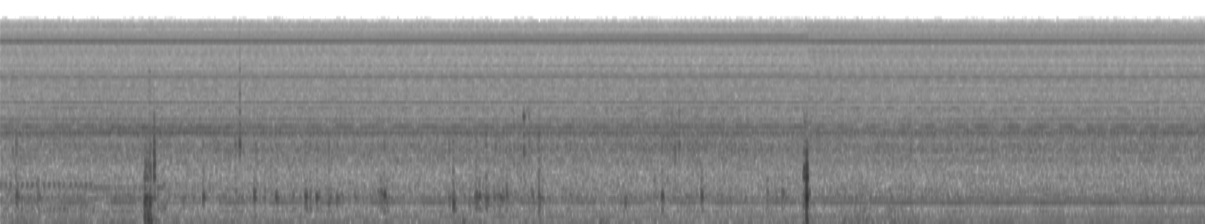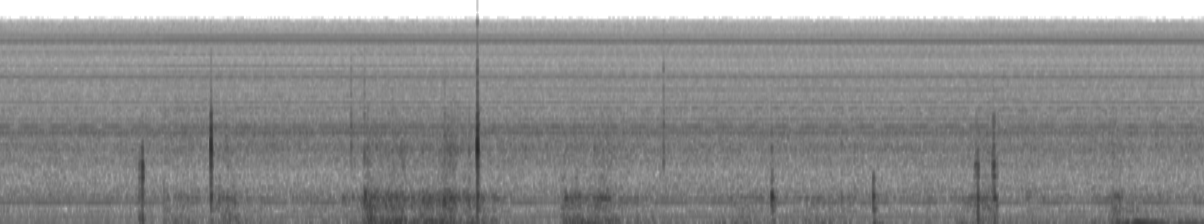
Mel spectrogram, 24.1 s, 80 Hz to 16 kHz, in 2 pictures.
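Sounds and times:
faint whine: 0.0s - 24.0s
hurricane wind and rain: 15.5s - 24.0s.

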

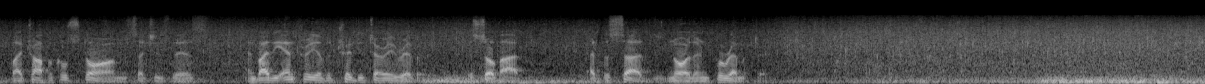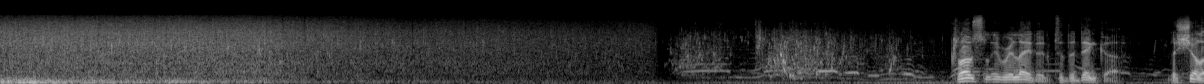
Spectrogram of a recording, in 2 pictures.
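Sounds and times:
heavy rain downpour: 0.0s - 21.8s
low rumble of thunder: 3.3s - 15.0s.

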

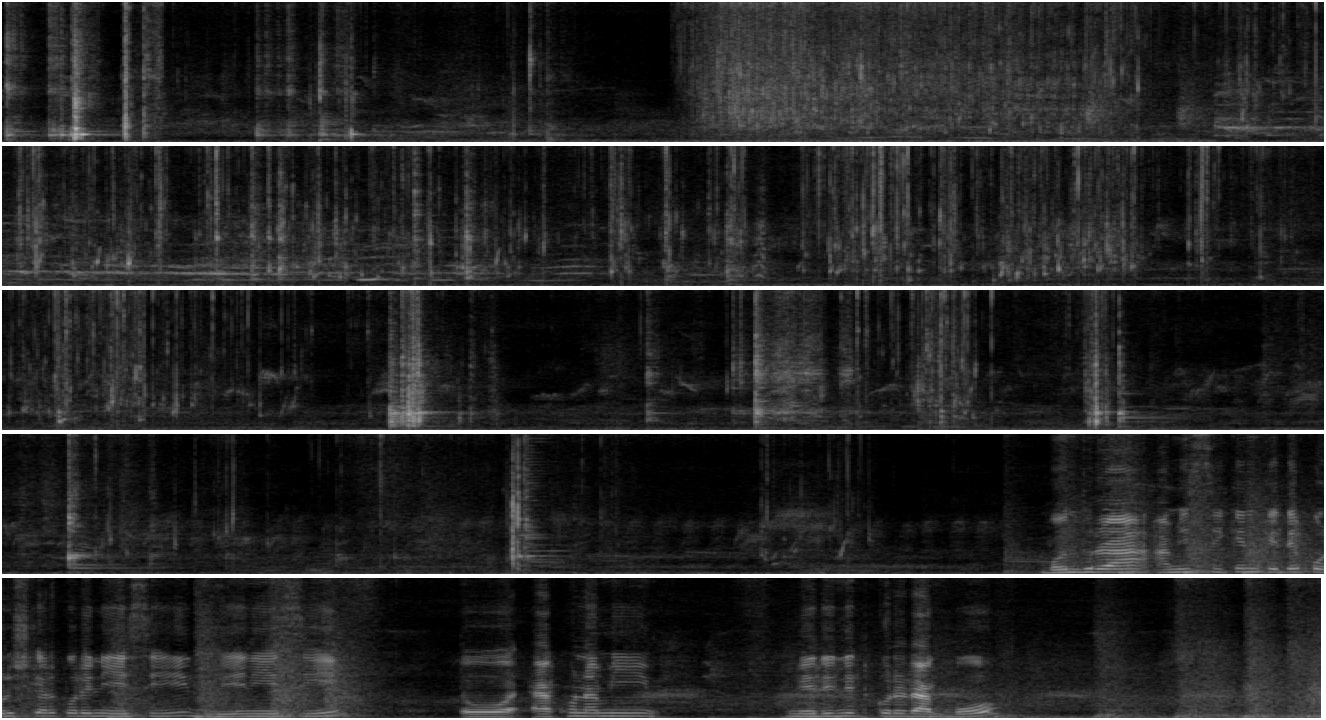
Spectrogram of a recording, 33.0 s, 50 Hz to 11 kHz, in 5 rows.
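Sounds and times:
water splashing in a steel bowl: 3.4s - 15.7s, 16.3s - 24.2s.

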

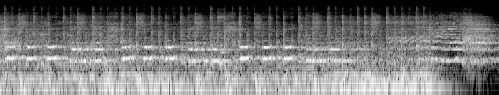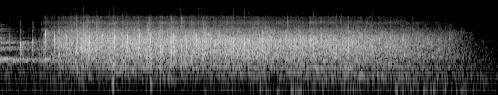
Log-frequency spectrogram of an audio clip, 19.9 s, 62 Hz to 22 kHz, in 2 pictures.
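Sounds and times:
pop backing track: 0.0s - 9.6s
audience applauding: 10.4s - 19.9s.

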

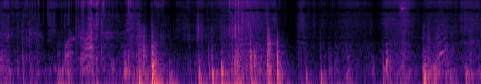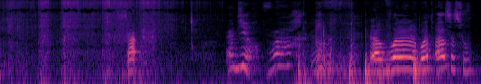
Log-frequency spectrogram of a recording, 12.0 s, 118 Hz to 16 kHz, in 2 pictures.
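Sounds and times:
plastic wrap crumpling: 0.0s - 9.2s.

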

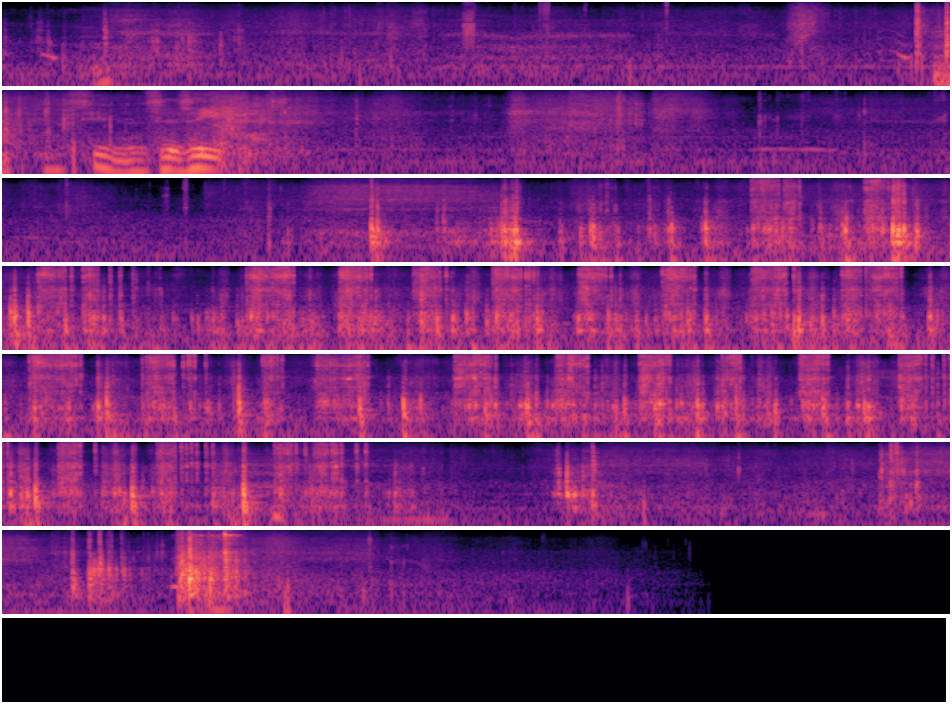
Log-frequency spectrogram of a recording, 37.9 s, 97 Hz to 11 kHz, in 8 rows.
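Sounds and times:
metal parts clinking: 13.1s - 25.8s, 28.1s - 29.8s.

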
